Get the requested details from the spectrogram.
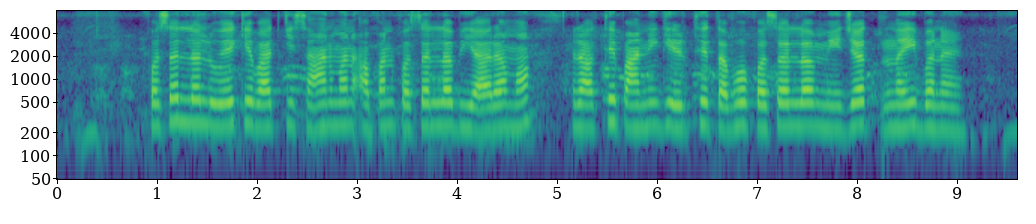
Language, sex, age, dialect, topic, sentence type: Chhattisgarhi, female, 18-24, Western/Budati/Khatahi, agriculture, statement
